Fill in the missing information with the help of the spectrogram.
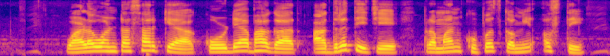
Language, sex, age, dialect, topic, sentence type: Marathi, male, 18-24, Varhadi, agriculture, statement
